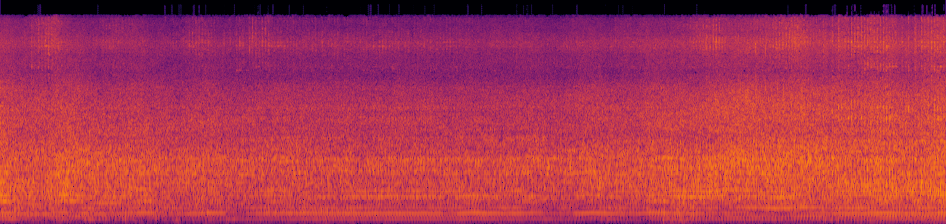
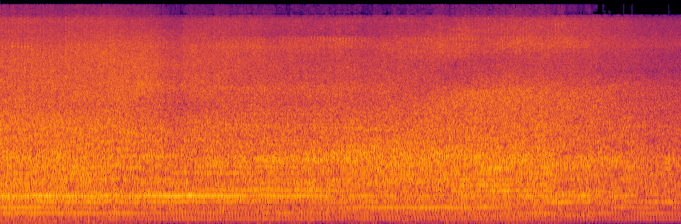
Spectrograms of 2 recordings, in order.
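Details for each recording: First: Yard Machines lawn mower single-cylinder, barely used, hot start after Seafoam treatment: steady speed, mostly even with slight unevenness, roughness clearing as it runs; rough running smoothing out, cause not confirmed. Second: Yard Machines lawn mower, bought not running and treated with Seafoam, on a hot start: the small engine holds a steady, even buzz with no misses or surging, running cleanly when warm; normal running.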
